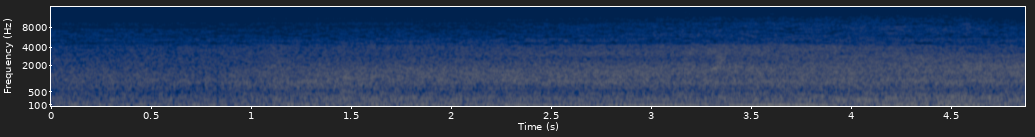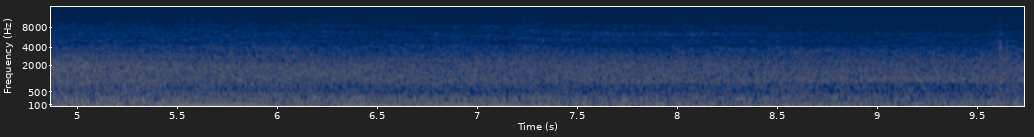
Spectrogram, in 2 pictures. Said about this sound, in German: Die Ampeln sind aus, weil es schon so spät ist und deshalb fahren die Autos einfach so vorbei.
